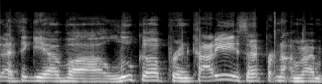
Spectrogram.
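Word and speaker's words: Luca Princiotta: know, the the the the journalist's feet because pronouncing our name is difficult. This Prin Luca Prinota is a great guitarist.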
